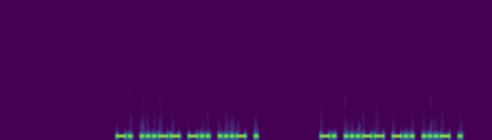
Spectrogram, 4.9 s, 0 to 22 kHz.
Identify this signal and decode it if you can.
Morse code, heard as a keyed tone, about 40 wpm, 700 Hz. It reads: N3DVE N3DVE
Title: USA Call Signs - 5 Characters - Repeated 3x - 40wpm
